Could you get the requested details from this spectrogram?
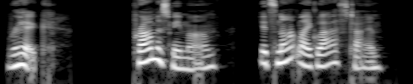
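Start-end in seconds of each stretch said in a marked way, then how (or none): none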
